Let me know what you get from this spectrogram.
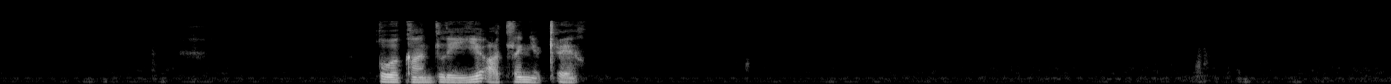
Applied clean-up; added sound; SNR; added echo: none; none; none; none.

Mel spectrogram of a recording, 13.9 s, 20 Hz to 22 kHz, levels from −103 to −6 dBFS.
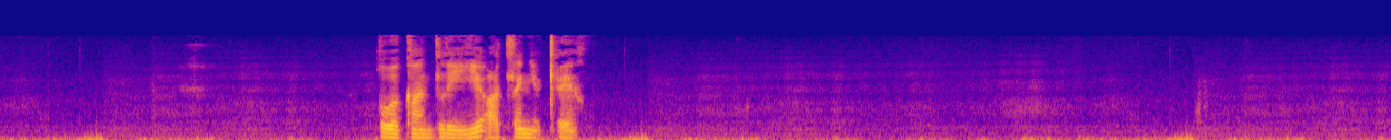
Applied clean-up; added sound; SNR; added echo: none; Fixed-wing aircraft, airplane; 13 dB; none.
